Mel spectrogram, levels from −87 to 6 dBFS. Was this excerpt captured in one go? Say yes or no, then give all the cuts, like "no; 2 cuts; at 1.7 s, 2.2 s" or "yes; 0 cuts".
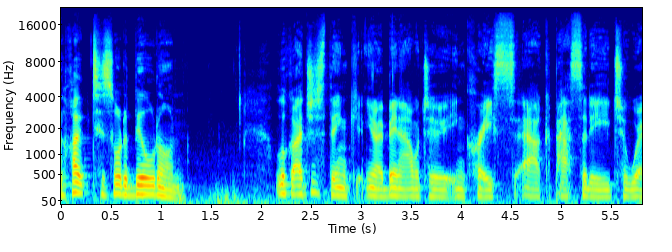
yes; 0 cuts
